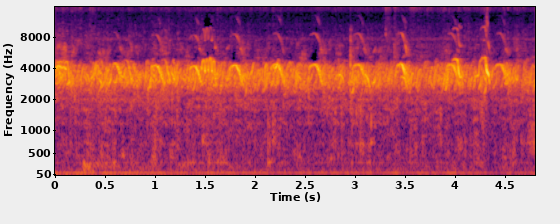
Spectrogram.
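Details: Mass of one-day-old chicks on a poultry farm, continuous high-pitched chirping with wavering downslurred peeps, occasional louder individual calls, and a soft low hum behind.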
